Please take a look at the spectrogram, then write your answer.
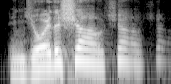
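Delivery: announcer-style send-off with trailing echo; echoing sign-off. Pretend. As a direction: stretch it out and let the last word echo away. Sign-off echoes away into show.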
